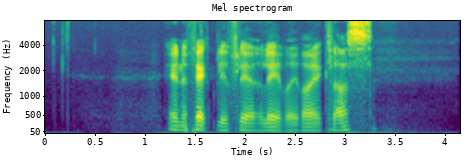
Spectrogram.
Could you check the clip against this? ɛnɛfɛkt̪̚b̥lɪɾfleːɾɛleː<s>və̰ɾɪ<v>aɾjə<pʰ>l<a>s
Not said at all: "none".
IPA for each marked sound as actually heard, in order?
none, v, kʰ, a

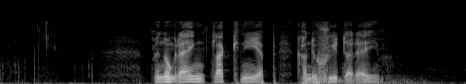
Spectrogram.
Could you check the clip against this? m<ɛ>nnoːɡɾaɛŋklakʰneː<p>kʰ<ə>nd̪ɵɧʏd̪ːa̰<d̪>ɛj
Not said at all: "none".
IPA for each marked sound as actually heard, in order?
ɛ, p, a, d̪

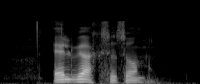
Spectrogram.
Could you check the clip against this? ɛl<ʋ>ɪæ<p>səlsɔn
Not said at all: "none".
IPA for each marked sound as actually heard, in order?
ʋ, k

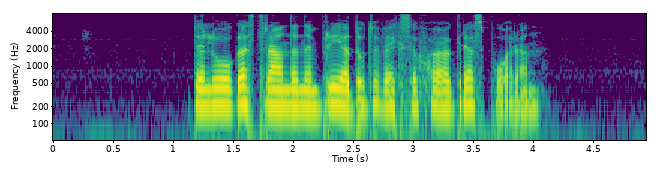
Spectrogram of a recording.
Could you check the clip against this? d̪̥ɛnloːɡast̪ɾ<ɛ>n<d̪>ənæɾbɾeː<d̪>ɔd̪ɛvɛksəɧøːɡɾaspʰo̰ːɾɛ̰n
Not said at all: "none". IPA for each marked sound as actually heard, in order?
a, d̪, d̪

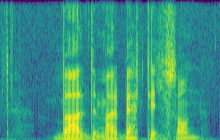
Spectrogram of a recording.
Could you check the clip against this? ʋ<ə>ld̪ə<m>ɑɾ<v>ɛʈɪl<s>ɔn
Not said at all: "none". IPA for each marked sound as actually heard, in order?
ɑ, m, b, s

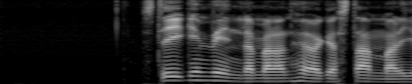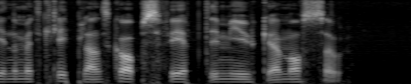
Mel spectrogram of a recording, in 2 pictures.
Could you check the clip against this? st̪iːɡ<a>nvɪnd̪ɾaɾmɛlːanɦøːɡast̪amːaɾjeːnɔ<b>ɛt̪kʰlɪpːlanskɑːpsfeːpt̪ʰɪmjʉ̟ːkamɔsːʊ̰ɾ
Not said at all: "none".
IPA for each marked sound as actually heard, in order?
ə, m

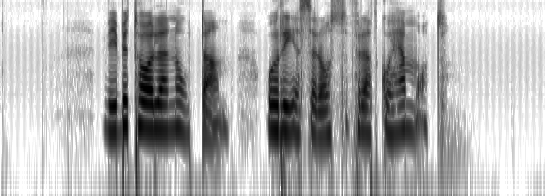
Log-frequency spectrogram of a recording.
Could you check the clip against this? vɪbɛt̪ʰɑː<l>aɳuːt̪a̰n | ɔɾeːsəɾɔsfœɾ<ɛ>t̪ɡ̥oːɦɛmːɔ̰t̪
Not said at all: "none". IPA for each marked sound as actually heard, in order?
l, a

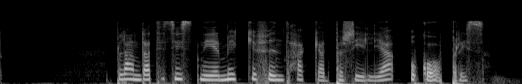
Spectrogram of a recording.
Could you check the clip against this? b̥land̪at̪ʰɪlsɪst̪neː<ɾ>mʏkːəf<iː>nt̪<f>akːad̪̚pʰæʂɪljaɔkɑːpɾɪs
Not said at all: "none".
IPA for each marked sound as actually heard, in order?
ɾ, iː, h

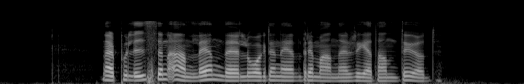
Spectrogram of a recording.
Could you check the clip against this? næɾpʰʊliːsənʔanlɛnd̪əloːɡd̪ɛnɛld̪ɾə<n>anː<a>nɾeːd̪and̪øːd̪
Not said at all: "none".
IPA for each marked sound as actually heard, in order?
m, ə

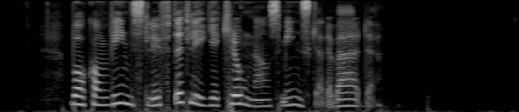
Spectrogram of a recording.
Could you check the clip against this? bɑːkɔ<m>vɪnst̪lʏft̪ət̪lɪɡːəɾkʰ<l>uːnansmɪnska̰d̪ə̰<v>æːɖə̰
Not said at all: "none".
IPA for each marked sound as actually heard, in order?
m, ɾ, v

